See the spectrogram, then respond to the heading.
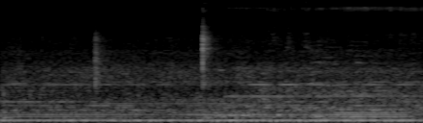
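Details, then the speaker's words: Electric fan that hummed but wouldn't spin, after replacing the shaft bushings: steady even hum at speed, running strongly. "So ayun, okay na siya. Malakas."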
